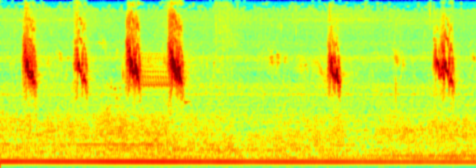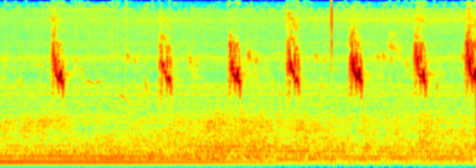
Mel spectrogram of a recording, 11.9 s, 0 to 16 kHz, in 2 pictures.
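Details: Osprey calling at its nest in Charlo, Montana, on a July morning in 2018, recorded by a nest cam: sharp, high chirps repeated at uneven intervals over a loud low rumble.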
